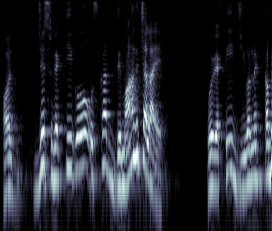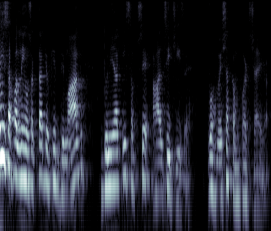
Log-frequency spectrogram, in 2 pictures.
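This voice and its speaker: A man's voice: mid-range voice, expressive, a little mellow. Encouraging male math teacher. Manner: encouraging, repeats answers, addresses students as kids; motivational asides mixed with quick calculation. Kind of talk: live online exam-prep class.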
